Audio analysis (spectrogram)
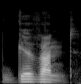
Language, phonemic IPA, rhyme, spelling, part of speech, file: German, /ɡəˈvant/, -ant, gewandt, verb / adjective / adverb, De-gewandt.ogg
- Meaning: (verb) past participle of wenden; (adjective) 1. dexterous, versatile, skilled, smart 2. eloquent; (adverb) dexterously, deftly, nimbly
